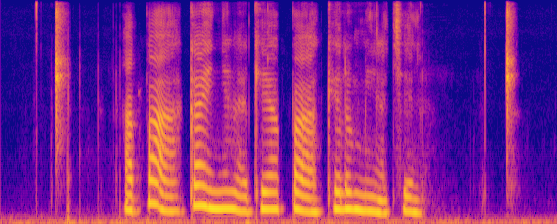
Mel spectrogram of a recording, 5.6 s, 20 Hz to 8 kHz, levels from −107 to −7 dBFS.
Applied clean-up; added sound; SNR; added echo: neural diffusion model UNIVERSE++.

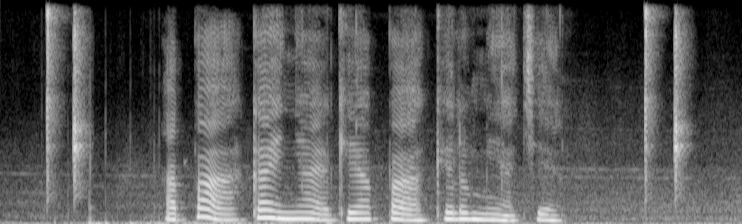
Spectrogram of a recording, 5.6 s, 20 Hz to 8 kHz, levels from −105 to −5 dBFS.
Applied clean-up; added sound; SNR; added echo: none; Fixed-wing aircraft, airplane; 15 dB; none.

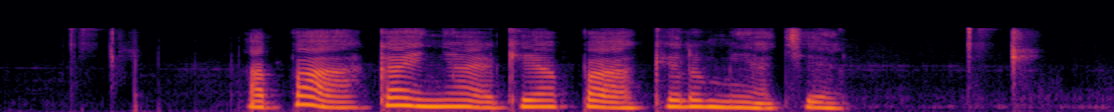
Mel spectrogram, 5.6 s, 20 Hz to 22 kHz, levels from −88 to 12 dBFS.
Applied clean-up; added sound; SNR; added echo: neural separator model SepFormer DNS4.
